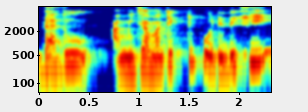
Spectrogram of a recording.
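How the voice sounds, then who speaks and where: A woman's voice: a little high, moderate pace, darkish tone, slight background noise, lightly acted. A woman voicing a sweet, devout, kind-hearted little girl in a cartoon story, polite and earnest. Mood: cheerful, polite. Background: background music.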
